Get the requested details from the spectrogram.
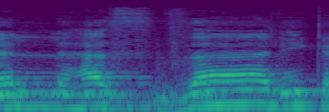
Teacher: ورد من بعض الأوجه عن حفص أنه يظهر الثاء عند الذال في هذا المثال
